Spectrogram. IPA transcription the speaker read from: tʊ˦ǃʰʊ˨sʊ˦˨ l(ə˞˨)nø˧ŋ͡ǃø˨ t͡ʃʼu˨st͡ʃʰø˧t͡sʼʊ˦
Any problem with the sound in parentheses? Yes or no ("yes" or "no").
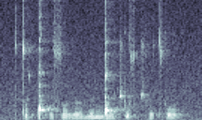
no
